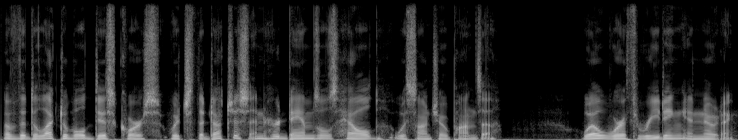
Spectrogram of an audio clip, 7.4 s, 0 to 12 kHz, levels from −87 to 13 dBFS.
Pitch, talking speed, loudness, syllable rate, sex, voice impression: 125 Hz, 155 wpm, -18 LUFS, 4.7 syllables/s, male, masculine, adult-like, tensed, clear, fluent, cool, intellectual, sincere, calm, friendly, reassuring, wild, lively, slightly kind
